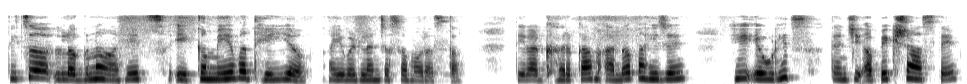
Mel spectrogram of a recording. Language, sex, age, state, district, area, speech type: Marathi, female, 30-45, Maharashtra, Nashik, urban, spontaneous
